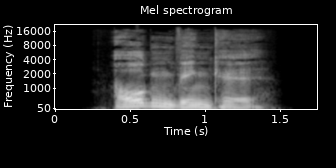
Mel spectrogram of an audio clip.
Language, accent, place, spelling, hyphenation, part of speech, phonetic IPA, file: German, Germany, Berlin, Augenwinkel, Au‧gen‧win‧kel, noun, [ˈaʊ̯ɡn̩ˌvɪŋkl̩], De-Augenwinkel.ogg
- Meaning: corner of the eye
